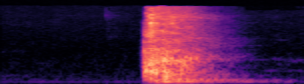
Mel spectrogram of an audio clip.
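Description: A single loud sneeze from a person suffering allergies bursts out abruptly after a brief silence, a sharp explosive blast that trails off quickly into quiet.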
